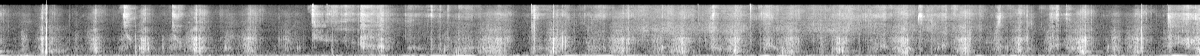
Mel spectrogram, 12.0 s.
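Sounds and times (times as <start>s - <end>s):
chewing crunchy food: 0.0s - 12.0s.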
